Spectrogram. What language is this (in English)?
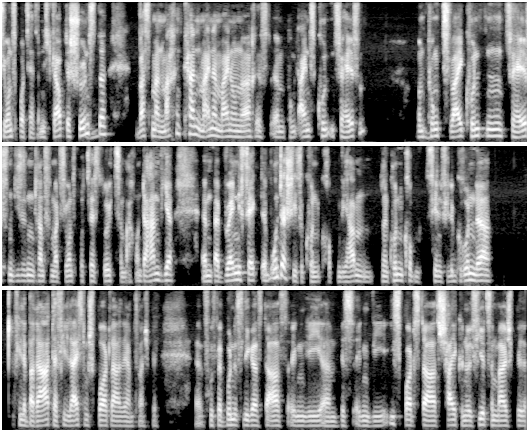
German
